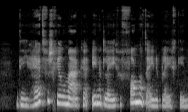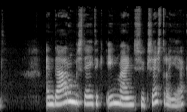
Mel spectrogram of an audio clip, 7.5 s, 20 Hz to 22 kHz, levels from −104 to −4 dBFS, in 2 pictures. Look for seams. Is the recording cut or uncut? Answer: uncut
